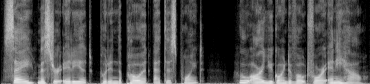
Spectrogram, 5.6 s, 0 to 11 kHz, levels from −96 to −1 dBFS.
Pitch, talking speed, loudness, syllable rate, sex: 185 Hz, 195 wpm, -18 LUFS, 4.7 syllables/s, female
